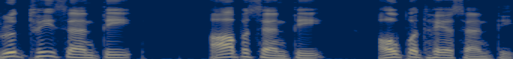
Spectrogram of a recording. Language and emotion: Telugu, neutral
